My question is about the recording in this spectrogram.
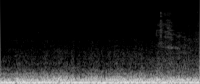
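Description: Steady low rumble of road and engine noise inside a car's cabin while driving at highway speed.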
